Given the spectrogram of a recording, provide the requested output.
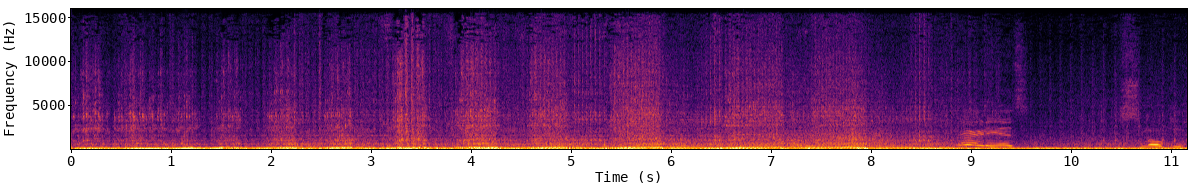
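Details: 1968 Chevy, 283 V8, just started cold after priming the carburettor on a snowy day; lumpy, uneven running with revs wandering as it struggles, dislikes clutch engagement; rough cold idle.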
